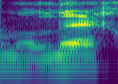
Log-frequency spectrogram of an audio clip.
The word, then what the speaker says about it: Molech: Molech was interesting. It's spelled like almost like Malach or Melech, but it's a lot. It's a Mem, Vav, Lamet, Kaf. Okay, so it's Molech, but excuse me.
